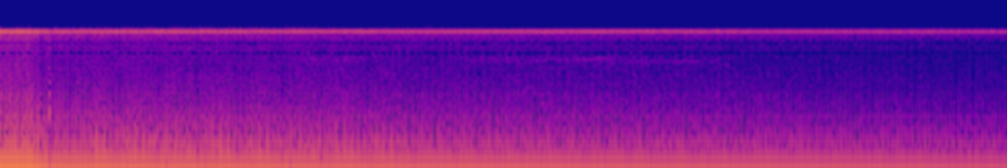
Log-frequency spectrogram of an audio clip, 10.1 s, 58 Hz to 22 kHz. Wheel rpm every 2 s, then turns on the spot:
70, 90, 140, 10, 10.
6-8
